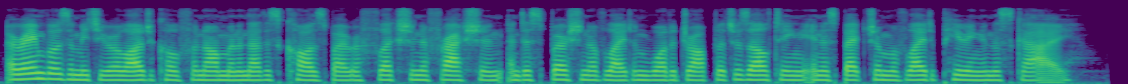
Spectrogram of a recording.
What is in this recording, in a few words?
speaker, en GB; piper voices; vctk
